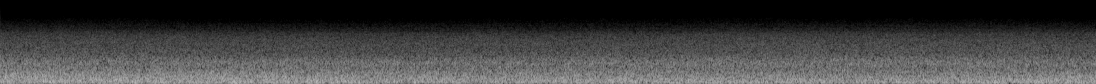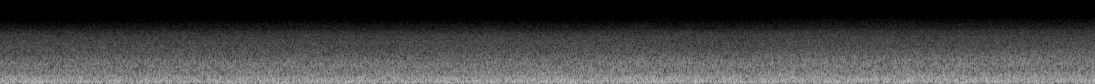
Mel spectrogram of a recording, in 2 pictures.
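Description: Waves wash onto a beach nearby in a steady roar.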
